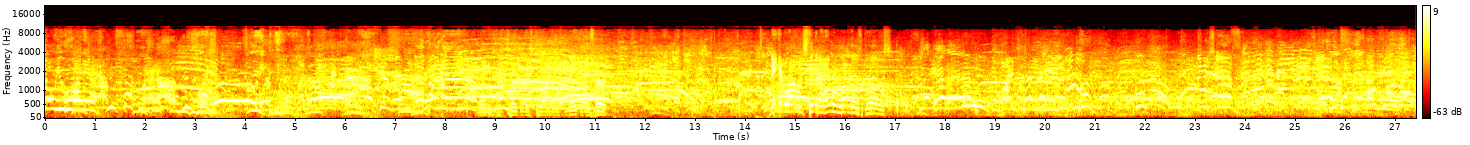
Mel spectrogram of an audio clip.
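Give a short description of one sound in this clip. A large crowd cheers and shouts loudly in a big echoing arena.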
